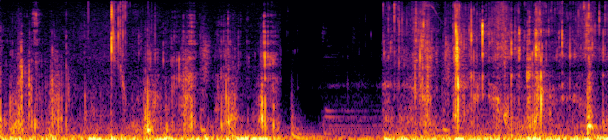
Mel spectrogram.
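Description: Close-miked eating of fried fast food: crisp crunching bites and wet chewing, with a short quieter pause a little past halfway.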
